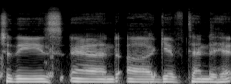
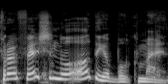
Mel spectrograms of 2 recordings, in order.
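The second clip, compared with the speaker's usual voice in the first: fake Russian accent, very high-pitched and swooping; 10 semitones higher than usual. Joking about their audiobook style, the speaker does a fake Russian accent. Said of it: "I don't know why I'm Russian".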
